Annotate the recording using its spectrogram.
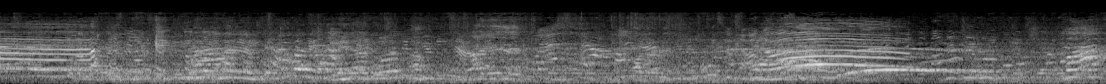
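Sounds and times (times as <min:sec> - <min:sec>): adults and children chattering: 0:00.0 - 0:11.0.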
